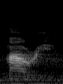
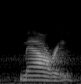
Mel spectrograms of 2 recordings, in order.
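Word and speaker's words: Māori: Maori. – Maori.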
